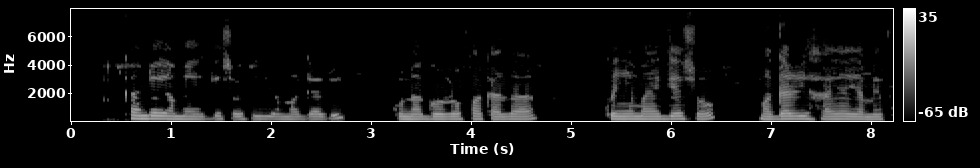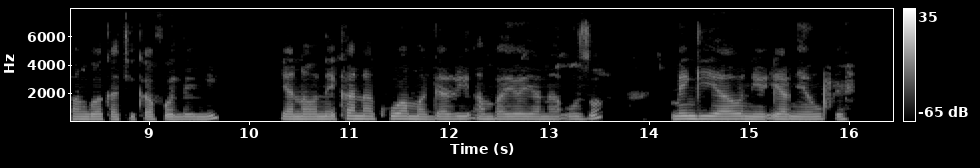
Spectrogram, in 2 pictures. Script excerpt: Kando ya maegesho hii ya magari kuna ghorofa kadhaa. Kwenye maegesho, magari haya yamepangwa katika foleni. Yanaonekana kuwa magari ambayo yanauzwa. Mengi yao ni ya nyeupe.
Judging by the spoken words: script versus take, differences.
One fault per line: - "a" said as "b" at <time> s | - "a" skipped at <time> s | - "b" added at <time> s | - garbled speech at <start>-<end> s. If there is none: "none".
none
